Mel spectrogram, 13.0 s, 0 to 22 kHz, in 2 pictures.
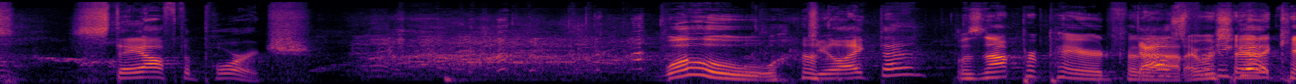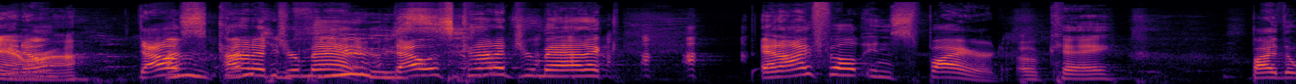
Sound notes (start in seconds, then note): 1.8 audience laughing; 2.5 audience applauding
